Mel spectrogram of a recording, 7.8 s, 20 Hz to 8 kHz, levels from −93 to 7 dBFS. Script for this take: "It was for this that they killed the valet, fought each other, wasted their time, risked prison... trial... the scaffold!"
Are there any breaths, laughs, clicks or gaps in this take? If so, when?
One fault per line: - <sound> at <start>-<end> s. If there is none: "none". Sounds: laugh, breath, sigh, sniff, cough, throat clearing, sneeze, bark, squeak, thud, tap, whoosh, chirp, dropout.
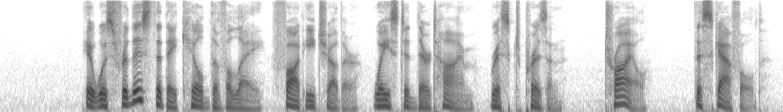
none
